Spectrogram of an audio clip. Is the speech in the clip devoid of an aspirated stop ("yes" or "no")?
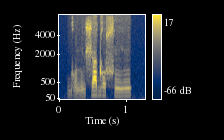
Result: yes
